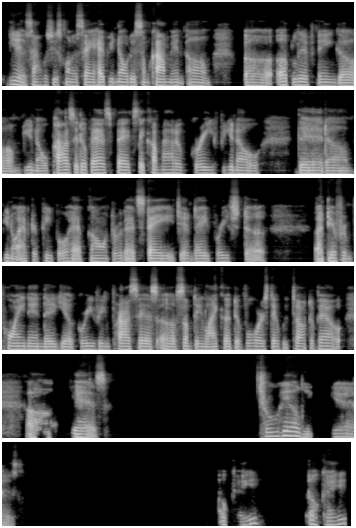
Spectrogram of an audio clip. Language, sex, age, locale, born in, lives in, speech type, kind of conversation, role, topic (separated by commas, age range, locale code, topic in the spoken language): English, female, 55-59, en-US, United States, United States, conversation, podcast, host, How do cultural traditions shape the way people experience and express grief?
